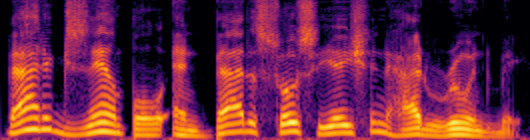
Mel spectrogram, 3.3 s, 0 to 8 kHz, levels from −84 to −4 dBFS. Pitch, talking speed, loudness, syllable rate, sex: 145 Hz, 145 wpm, -17 LUFS, 4.4 syllables/s, male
